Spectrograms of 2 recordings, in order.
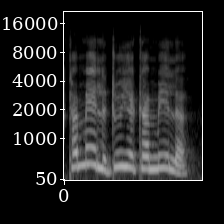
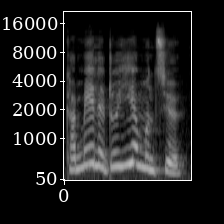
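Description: First: Urgent, higher and louder hawking; insistent trader. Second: Even louder, pushier hawking; insistent trader. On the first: Trader insistently pushes Papa toward the camels. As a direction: press the tourist, don't let go. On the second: Trader repeats his pitch at Papa, more insistent. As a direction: push harder, hand held out. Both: A narrator's reading. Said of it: "sagte der Mann eindringlich".

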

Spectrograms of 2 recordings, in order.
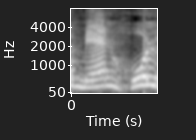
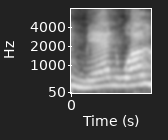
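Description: First: ম্যানহোল with a clear h and "hole" ending; corrected manhole. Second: ম্যানুয়াল said with "-ual" ending, no h; mispronounced manhole. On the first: Correcting the slip for viewers, ম্যানহোল said with "-hole". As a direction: say ম্যানহোল as man plus hole. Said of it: "তো সেটা ম্যানহোল হবে". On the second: Owning up to yesterday's slip, mispronounced ম্যানুয়াল ending in "-wal". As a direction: say ম্যানুয়াল with a w-glide in place of "hole". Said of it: "অবশ্যই ভুল বলেছিলাম". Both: Shown as a demonstration.

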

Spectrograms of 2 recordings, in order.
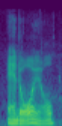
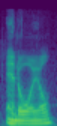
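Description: The two takes are said the same way.

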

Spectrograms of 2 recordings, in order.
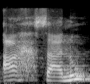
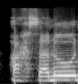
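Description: First: अहसानु slowly, clear haa and final short u; correct clear reading. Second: अहसानु said as "ahsano", ending in o; wrong final vowel. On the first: Teacher correcting it for students, slow clear haa. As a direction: articulate अहसानु ending in a tight u. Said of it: "clear sound करके पढ़ेंगे". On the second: Teacher warning students off a misreading, wrong o ending. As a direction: let अहसानु end on a wrong open o. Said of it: "अहसानु नहीं पढ़ना". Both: Shown as a demonstration.

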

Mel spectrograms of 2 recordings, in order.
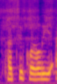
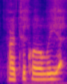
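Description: No difference in how they are said.

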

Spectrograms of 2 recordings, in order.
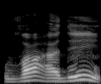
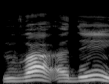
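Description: First: ওয়াদি with the আইন pressed in the throat; throaty heavy ain. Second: ওয়াদি with a thick, throat-pressed আইন; throaty heavy ain. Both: Shown as a demonstration. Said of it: "আইনটিকে মোটা করে গলা চেপে পড়বেন".

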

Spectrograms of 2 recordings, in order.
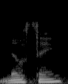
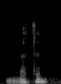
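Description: First: "No thing" said as two separate words; No thing split. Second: Said in the usual way. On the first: Shown as a demonstration. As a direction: stress "No" then "thing", pulled apart.

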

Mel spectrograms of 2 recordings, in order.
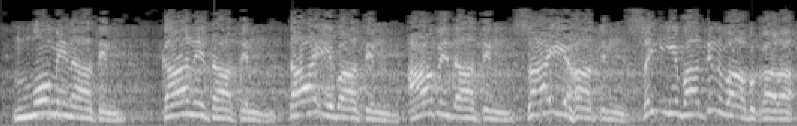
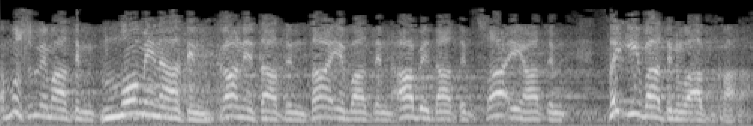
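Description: First: Each word called out louder, falling at the end; preacher calling out the list with force; emphatic preaching. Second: Sung, each word intoned and set apart, falling at the end; sung, recite each attribute with a falling close; sung, measured recitation. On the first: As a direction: proclaim each word to the congregation. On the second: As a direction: chant the list slowly like a reciter. Recites list of Quranic attributes. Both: Acted.

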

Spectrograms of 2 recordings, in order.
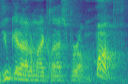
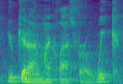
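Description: First: Higher-pitched mock scolding; exasperated teacher. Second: Low, quiet acted dismissal; restrained teacher. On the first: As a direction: send the kid out, more worked up. Teacher's escalated punishment. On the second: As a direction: send the kid out, voice held down. Teacher's first, milder punishment.

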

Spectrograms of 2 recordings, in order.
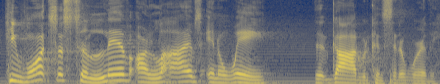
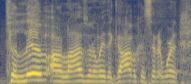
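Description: First: Said in the usual way. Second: Live hit hard, whole line louder; stress on live. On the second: Shown as a demonstration. Pastor repeating the point louder to his congregation, stressing live. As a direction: drive the word live home.

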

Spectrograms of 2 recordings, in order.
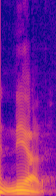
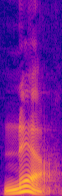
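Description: First: "নেয়ার" with the final r sounded; American pronunciation. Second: "নেয়া" with no final r; non-rhotic British "নেয়া"; British pronunciation. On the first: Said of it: "আমেরিকানে নেয়ার". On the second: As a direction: say "নেয়া" the British way, ending on an open vowel. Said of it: "ব্রিটিশে". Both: Shown as a demonstration.

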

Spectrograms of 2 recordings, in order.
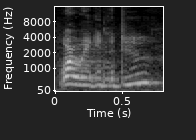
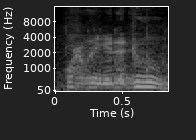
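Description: First: Said in the usual way. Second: Very soft and low; quiet, low aside; hushed question. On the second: Real, not acted. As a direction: murmur the question to yourself. Repeats question quietly, then aloud.

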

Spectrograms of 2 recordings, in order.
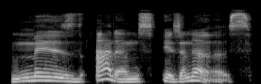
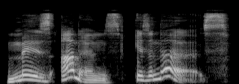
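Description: First: "Miss Adams is a nurse" drawn out, very slow; slower model sentence. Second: Slow model sentence. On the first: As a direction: read it at half speed for learners. (bardzo powoli, dla uczniów) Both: Shown as a demonstration. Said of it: "Przykłady".

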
